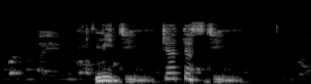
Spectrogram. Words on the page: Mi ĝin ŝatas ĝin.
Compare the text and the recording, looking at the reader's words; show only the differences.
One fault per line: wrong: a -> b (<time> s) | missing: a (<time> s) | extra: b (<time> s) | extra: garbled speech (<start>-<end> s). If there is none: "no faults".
no faults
